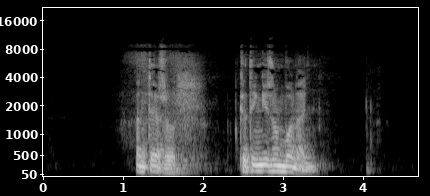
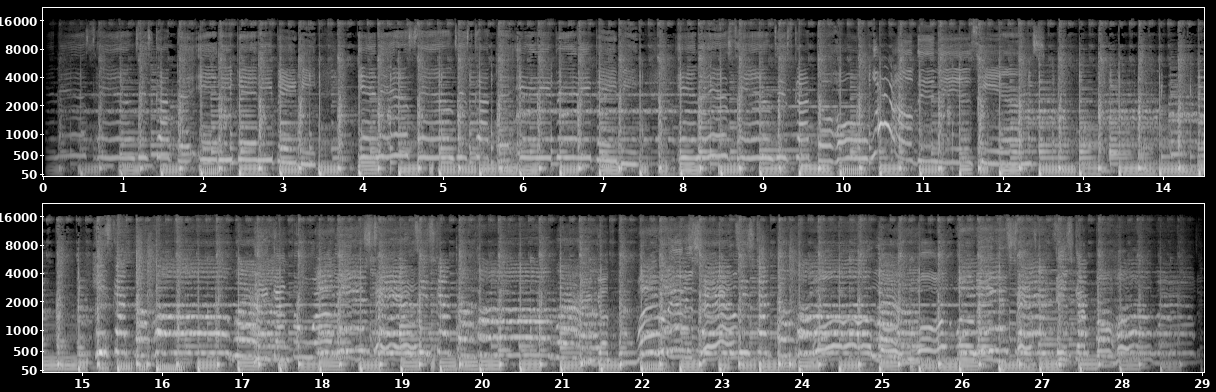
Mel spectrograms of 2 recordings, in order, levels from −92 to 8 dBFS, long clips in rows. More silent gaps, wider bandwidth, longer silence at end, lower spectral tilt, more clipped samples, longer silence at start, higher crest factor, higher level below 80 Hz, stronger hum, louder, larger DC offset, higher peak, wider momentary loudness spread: neither; second, 8.8 kHz vs 17 kHz; first, 1.25 s vs 0.15 s; first, -6 dB/octave vs -4.5 dB/octave; neither; first, 1.15 s vs 0.15 s; about the same, 16 dB vs 18 dB; second, -54 dBFS vs -30 dBFS; neither; about the same, -18 LUFS vs -18 LUFS; neither; second, -6 dBFS vs 0 dBFS; first, 15 LU vs 6 LU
